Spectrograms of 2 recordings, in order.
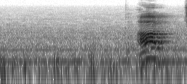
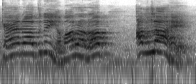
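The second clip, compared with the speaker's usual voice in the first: preaching emphasis; 7 semitones higher, 4 dB louder than usual. Acted. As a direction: stretch it out as a declaration.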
